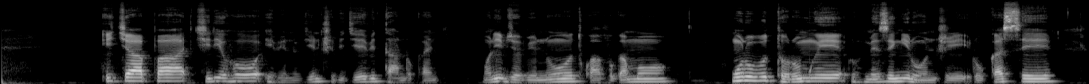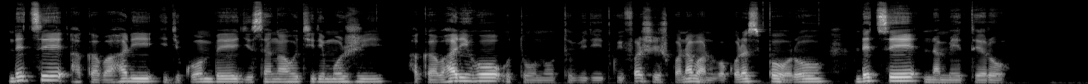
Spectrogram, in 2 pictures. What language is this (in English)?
Kinyarwanda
